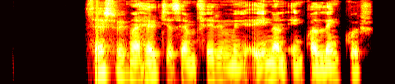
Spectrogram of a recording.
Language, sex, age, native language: Icelandic, male, 40-49, German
